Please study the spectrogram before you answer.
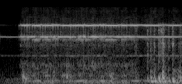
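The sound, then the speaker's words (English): A telephone at Mr. Benny's residence rings in one steady, shrill burst, a bright metallic trill that holds for the whole moment with no voices over it. “how come you're answering the phone?”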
